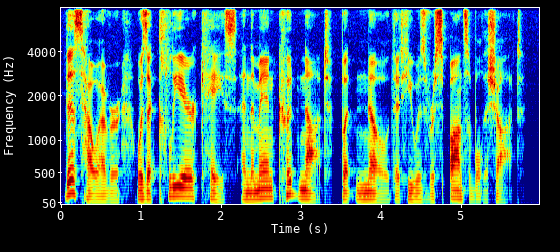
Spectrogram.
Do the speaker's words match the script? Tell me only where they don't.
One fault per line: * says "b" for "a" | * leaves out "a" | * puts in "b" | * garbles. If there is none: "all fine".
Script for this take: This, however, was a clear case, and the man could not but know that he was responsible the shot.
all fine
